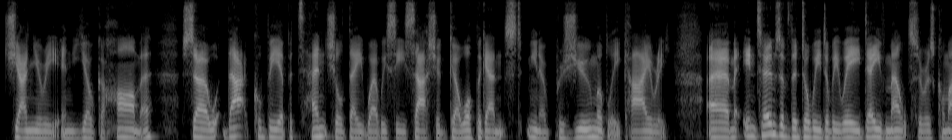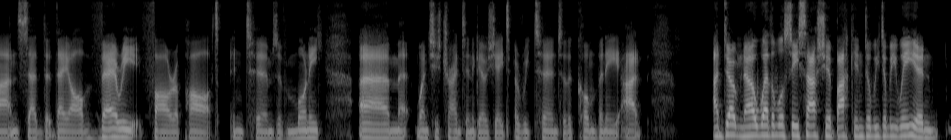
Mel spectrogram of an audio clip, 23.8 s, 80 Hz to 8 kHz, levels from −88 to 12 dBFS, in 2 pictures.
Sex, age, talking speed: male, 30-49, 170 wpm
